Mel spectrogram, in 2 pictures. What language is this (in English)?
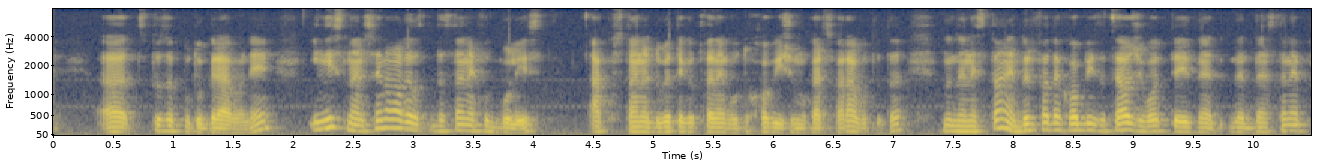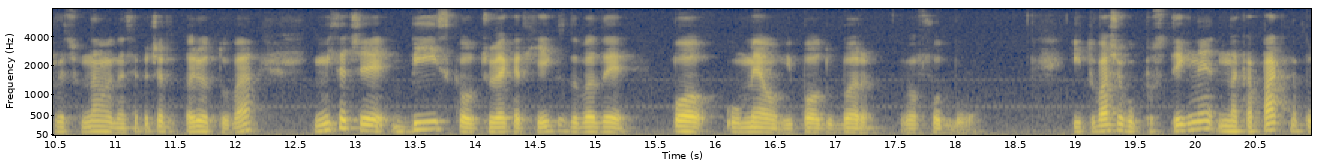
Bulgarian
